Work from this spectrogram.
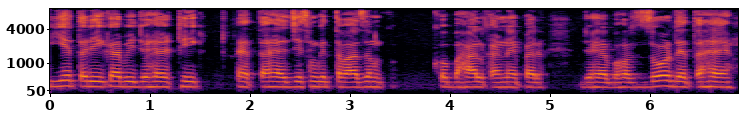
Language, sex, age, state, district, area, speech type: Urdu, male, 18-30, Uttar Pradesh, Siddharthnagar, rural, spontaneous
